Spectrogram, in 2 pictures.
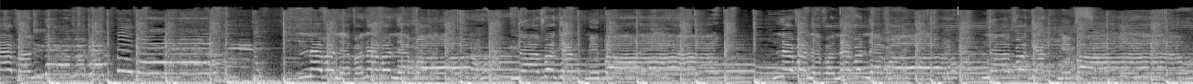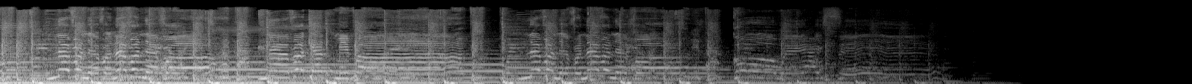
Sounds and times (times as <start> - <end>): Rhythm and blues: 0.0 - 21.6.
